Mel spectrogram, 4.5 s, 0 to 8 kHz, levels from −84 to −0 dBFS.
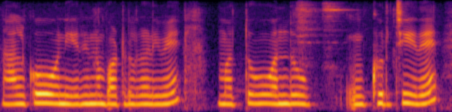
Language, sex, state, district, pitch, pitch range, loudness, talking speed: Kannada, female, Karnataka, Bidar, 230 Hz, 225-240 Hz, -15 LUFS, 105 wpm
